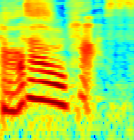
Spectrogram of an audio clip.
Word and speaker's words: Haus: First of all, I want to ask Jennifer, it's not house, is it? Well, that's what I say, but other people say different like I think in Germany, like if there's a proper pronunciation, house. Oh, golf house. But we say golf house.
